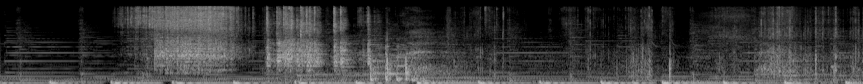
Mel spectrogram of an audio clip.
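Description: Background music with a steady beat. About a second in, a loud hissing rush lasts over a second: gravel being poured from a bowl into a galvanised metal tub.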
